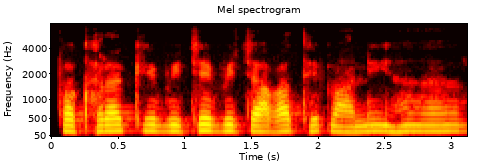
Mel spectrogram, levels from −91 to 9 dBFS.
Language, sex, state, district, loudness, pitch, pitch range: Chhattisgarhi, male, Chhattisgarh, Jashpur, -22 LUFS, 155 Hz, 155-160 Hz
